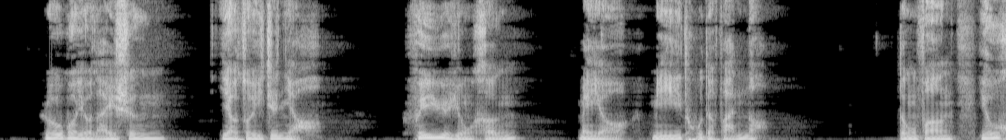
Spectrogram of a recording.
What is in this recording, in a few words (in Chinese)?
情感类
